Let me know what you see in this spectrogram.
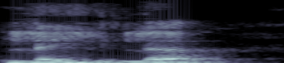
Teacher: यानी या साकिन से पहले ज़बर, या लीन बगैर खींचे पढ़ेंगे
